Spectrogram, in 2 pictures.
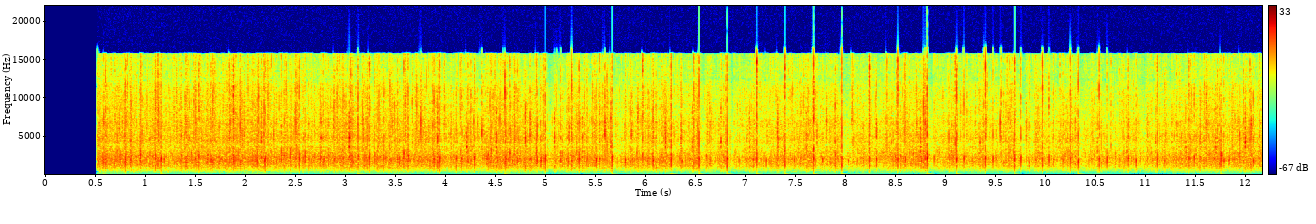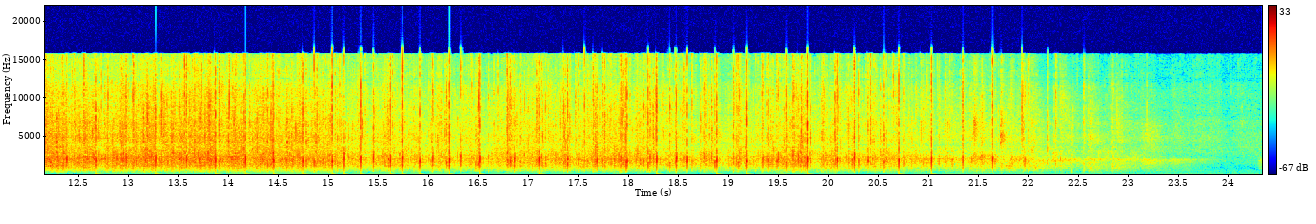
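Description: Audience applauding, a dense steady patter of many hands clapping. It begins abruptly about half a second in and dies away near the end.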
